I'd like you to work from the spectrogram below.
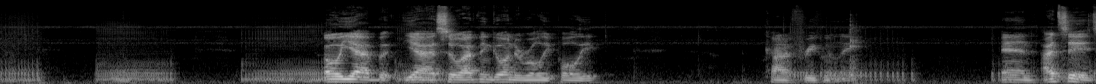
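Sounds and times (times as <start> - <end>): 
cot creaking: 0.0 - 1.8, 2.4 - 4.5, 7.8 - 9.3
low raspy croaking fart-like noises: 0.0 - 5.2, 6.9 - 10.9
speech: 3.2 - 6.1, 7.7 - 8.8, 10.0 - 10.9.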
